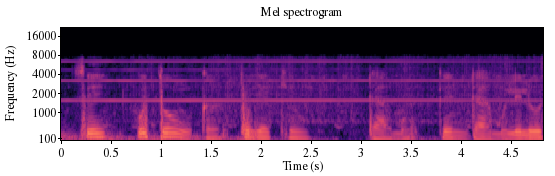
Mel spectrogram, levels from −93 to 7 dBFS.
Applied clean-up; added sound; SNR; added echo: none; Bowed string instrument + Engine; 13 dB; none.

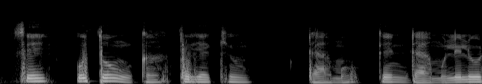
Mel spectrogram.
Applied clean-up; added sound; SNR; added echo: none; none; none; none.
